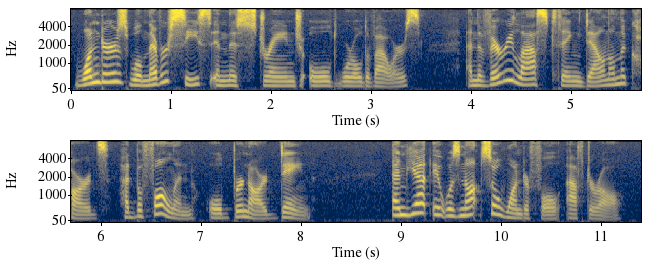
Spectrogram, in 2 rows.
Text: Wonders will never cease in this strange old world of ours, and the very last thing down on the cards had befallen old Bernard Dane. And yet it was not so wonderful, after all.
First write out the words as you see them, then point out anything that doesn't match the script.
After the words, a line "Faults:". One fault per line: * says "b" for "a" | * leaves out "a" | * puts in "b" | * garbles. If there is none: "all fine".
Wonders will never cease in this strange old world of ours, and the very last thing down on the cards had befallen old Bernard Dane. And yet it was not so wonderful, after all.
Faults:
all fine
